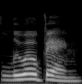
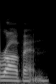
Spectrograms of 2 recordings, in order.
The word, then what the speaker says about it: Luo Bing: Hello, my name is Luo Bing, not Robin. It's just a matter of pronunciation, Luo Bing explained awkwardly and shook hands with Zhao Hailuan.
